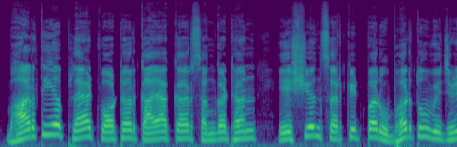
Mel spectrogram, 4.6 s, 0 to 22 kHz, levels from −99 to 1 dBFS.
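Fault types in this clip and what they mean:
No technical fault can be heard anywhere in this speech recording. There is nothing here to list or explain.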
